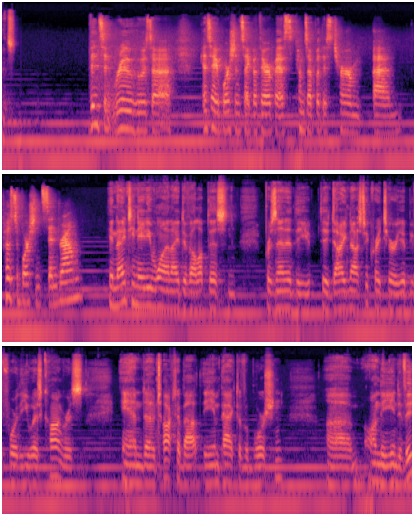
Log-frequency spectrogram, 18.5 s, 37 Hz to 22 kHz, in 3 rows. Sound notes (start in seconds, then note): 7.8 soundbite of archived recording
